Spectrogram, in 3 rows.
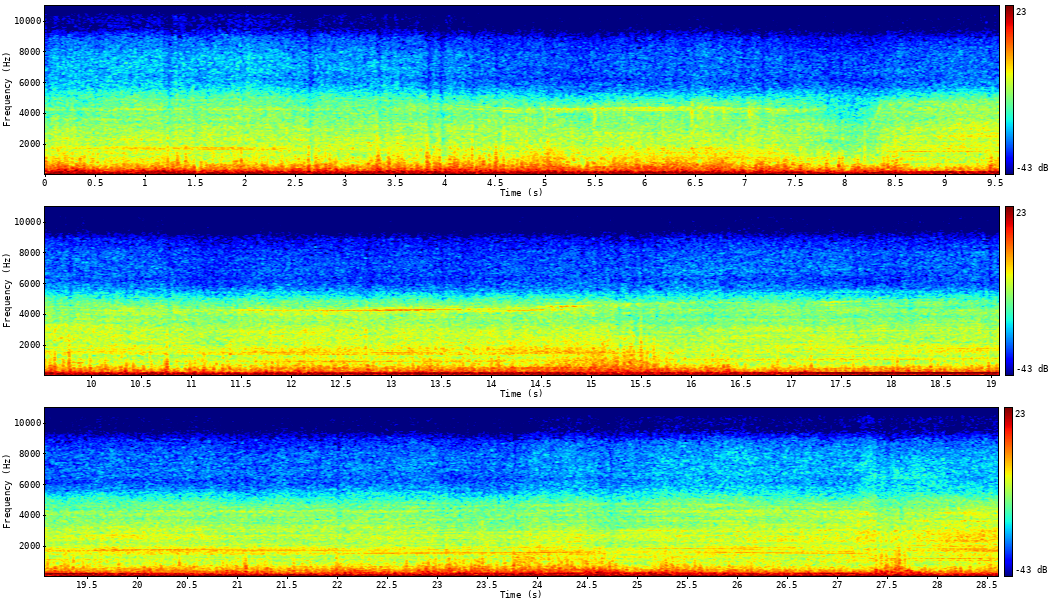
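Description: Kawasaki Z900RS Cafe's inline-four engine running at road speed, its tone rising and falling with the throttle through the curves, with a few brief dips in pitch. Wind noise rushes over the microphone throughout.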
